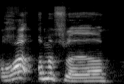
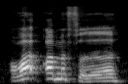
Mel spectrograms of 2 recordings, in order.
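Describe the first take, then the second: First: Said in the usual way. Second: Imitating a throaty Danish accent, louder. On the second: Shown as a demonstration. Host mimics how Danes talk, in a throaty Danish accent. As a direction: say it like a Dane with a potato in the throat. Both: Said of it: "They talk like this".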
